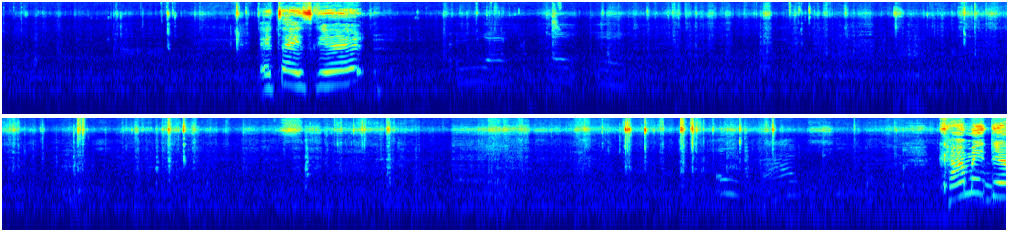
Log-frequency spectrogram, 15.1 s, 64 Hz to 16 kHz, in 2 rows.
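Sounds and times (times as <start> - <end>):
chewing and food handling clicks: 0.0 - 1.9.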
